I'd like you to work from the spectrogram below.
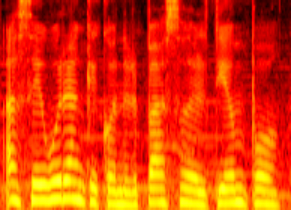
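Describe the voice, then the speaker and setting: A woman's voice: mid-range voice, brisk, music in the background. A woman narrating a news report in a solemn, declarative scripted voice.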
